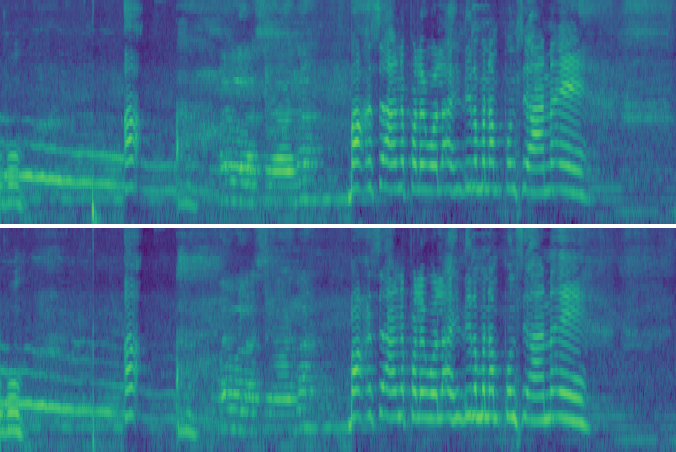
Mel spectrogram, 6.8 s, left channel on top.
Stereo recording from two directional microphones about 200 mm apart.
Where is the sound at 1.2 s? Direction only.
30° right (ahead or behind).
